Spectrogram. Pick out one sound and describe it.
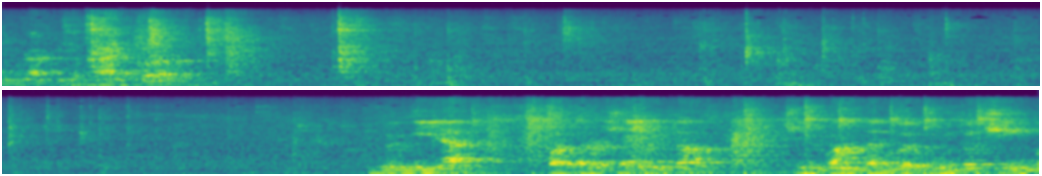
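A man speaks calmly, as if teaching.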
